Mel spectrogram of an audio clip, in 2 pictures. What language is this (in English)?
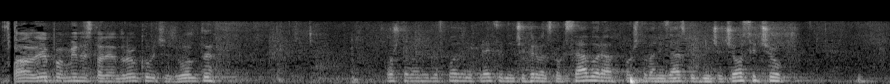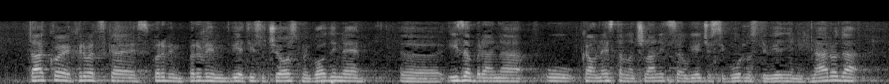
Croatian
